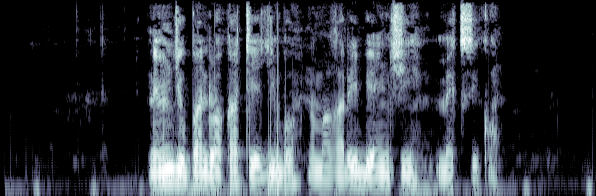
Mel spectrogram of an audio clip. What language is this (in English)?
Swahili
